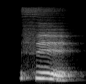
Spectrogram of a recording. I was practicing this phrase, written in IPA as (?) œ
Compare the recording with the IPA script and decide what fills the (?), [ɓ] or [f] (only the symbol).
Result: f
